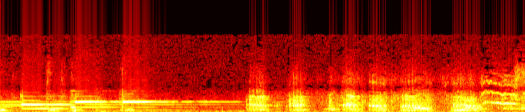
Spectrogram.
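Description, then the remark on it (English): Pigs, including baby pigs and a big fat one lying in the mud, in a pen on a farm in Ohio, starting with a few high, drawn-out squeals, then a steady run of about eight loud, coarse grunts in quick rhythm. No one speaks. “Look at all the baby pigs in there.”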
